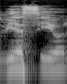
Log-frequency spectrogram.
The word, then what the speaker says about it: VSCO: Look at ViscoCam. Visco's VSCO. That's how it's spelled.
